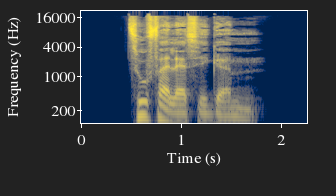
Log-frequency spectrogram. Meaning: strong dative masculine/neuter singular of zuverlässig
- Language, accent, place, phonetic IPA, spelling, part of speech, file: German, Germany, Berlin, [ˈt͡suːfɛɐ̯ˌlɛsɪɡəm], zuverlässigem, adjective, De-zuverlässigem.ogg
